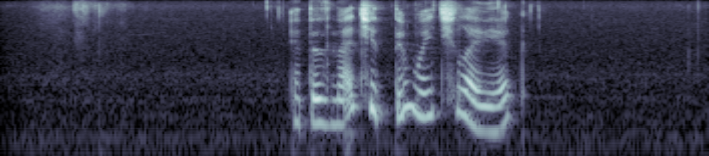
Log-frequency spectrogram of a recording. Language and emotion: Russian, positive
